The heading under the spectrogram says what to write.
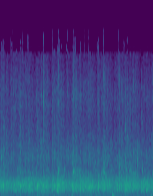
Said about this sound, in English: How many want to be blessed by the hand of Almighty God? Would you clap your hands and praise Him?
